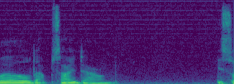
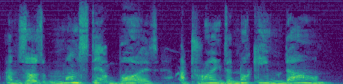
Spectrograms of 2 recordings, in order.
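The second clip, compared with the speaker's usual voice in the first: put-on higher, slower French-accented voice; 7 semitones higher, slower than usual. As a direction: report the danger with a French accent. French doll reports danger.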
